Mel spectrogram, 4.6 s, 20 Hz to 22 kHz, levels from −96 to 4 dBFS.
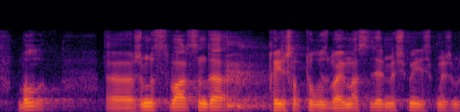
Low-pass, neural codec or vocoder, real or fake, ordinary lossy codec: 7.2 kHz; none; real; none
